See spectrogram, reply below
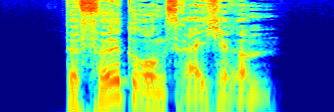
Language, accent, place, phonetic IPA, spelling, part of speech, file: German, Germany, Berlin, [bəˈfœlkəʁʊŋsˌʁaɪ̯çəʁəm], bevölkerungsreicherem, adjective, De-bevölkerungsreicherem.ogg
- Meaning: strong dative masculine/neuter singular comparative degree of bevölkerungsreich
